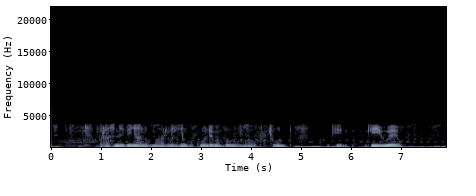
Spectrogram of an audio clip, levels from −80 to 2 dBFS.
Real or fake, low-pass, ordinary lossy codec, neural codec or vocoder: real; 3.6 kHz; Opus, 64 kbps; none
